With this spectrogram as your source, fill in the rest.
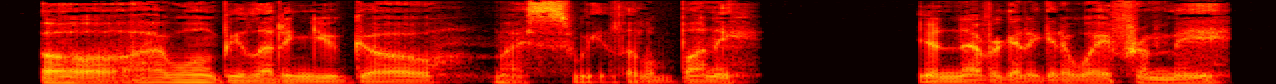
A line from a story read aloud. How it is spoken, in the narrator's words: His voice low and dark, Aiden says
